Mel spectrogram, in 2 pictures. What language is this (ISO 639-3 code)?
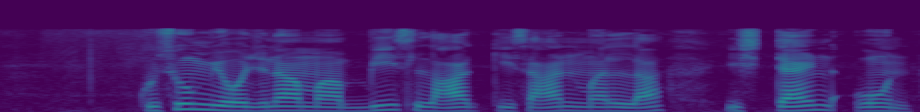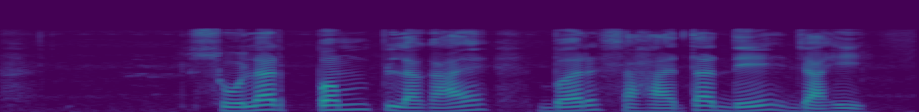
hne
